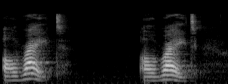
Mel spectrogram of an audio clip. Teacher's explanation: my pitch goes down at the end for a statement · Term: falling intonation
